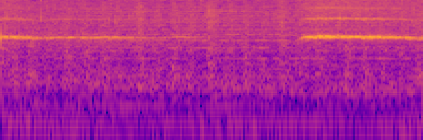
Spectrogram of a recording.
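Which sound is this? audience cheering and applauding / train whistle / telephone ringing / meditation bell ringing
train whistle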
